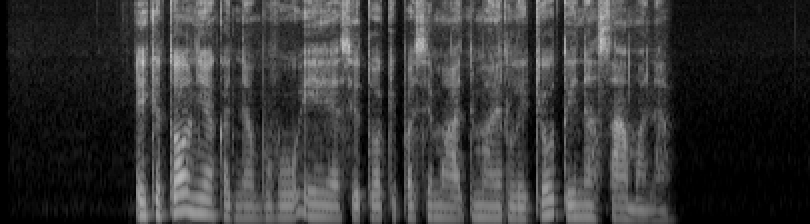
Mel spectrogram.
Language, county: Lithuanian, Panevėžys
